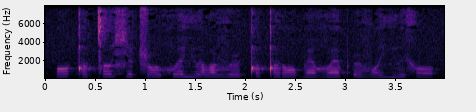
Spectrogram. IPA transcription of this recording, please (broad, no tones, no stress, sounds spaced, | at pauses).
ɔ ǃ ʌ ǀ ʌ ɕ ɛ ʈ͡ʂ ɔ o̯ χʷ ɛ lʲ u e̯ lˠ ə˞ v ə˞ ǃ ʌ ǃ ʌ ɾ ɔ b æ ʁʷ æ pʼ ə˞ v ɔ e̯ lʲ u e̯ x ɔ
